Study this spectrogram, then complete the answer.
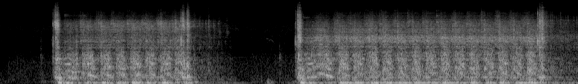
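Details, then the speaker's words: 1978 Sylvan boat with 2.5-liter inline-four MerCruiser 120: two bursts of steady starter cranking, about three and a half turns a second, with no catch; the engine cranks but won't fire, and the owner suspects no spark again. "What am I missing? Do we got no spark again?"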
